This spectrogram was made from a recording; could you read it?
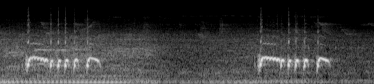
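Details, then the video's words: Zebra dove singing two identical phrases about two seconds apart. Each is a clear opening coo followed by four or five rapid, bouncing pulses and a closing rolled note. A low droning hum runs under the first phrase. "burung perkutut"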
